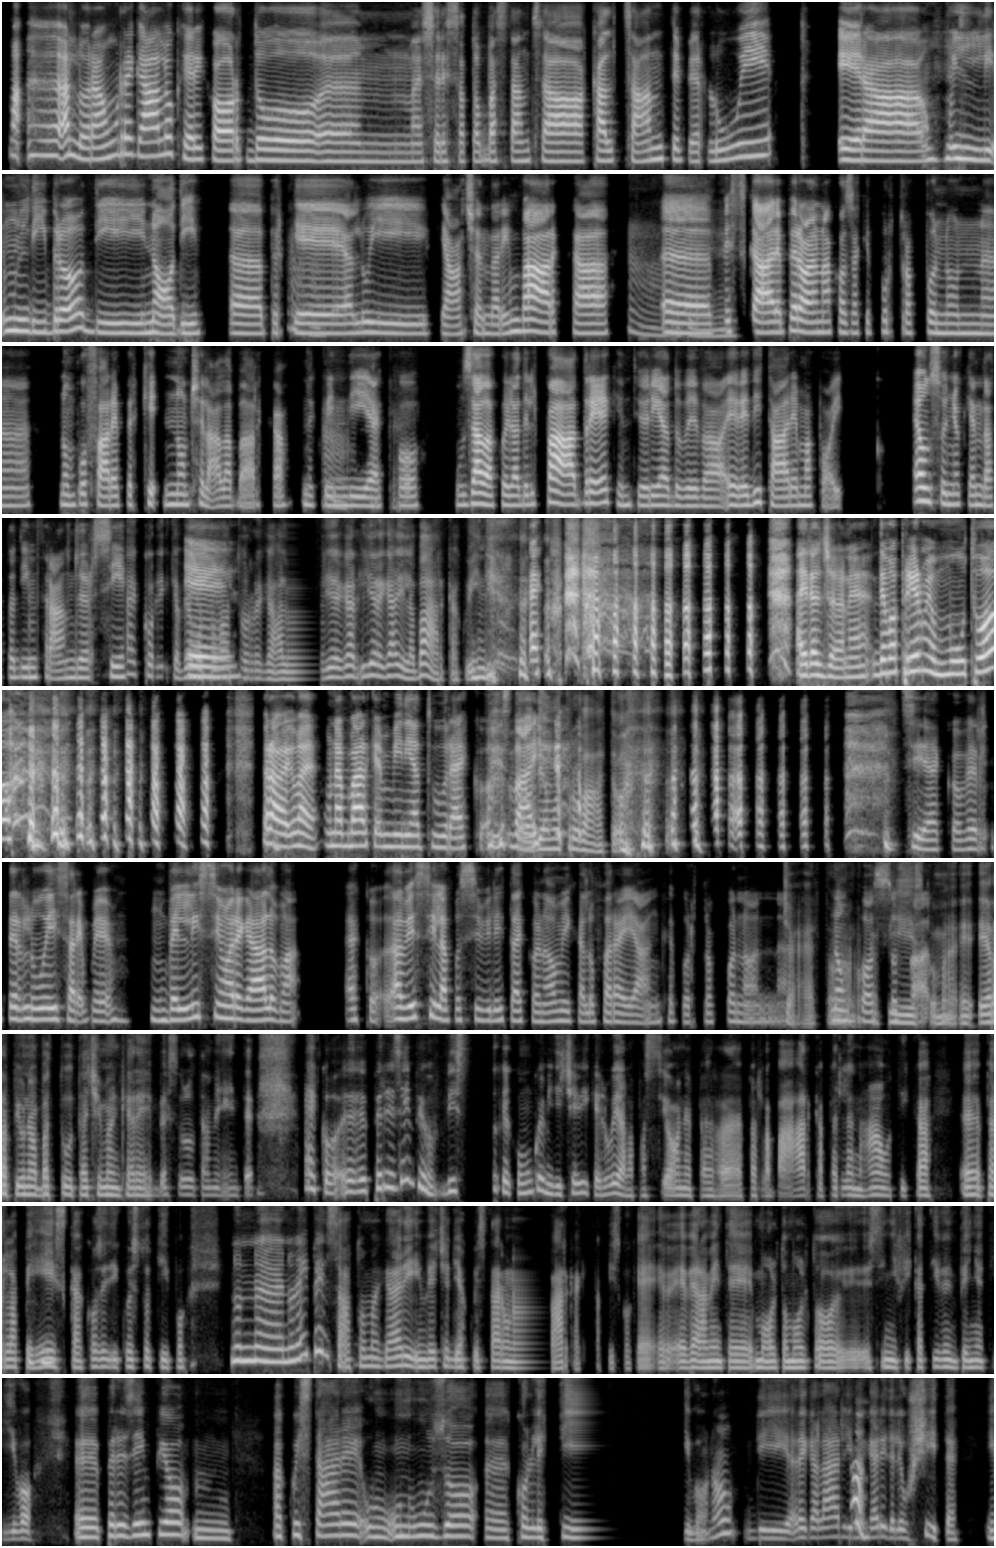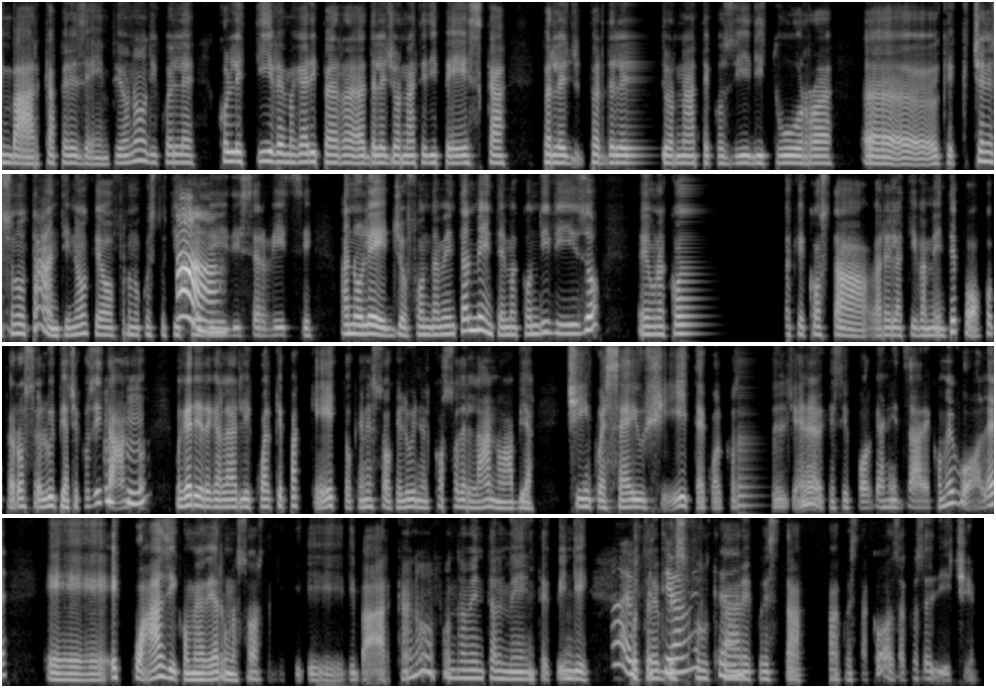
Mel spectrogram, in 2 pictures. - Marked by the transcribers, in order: drawn out: "uhm"; drawn out: "era"; snort; tapping; distorted speech; drawn out: "Ah"; chuckle; laugh; chuckle; laugh; chuckle; chuckle; laugh; chuckle; other background noise; teeth sucking; surprised: "Ah"; drawn out: "e"
- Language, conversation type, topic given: Italian, advice, Come posso trovare regali che siano davvero significativi?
